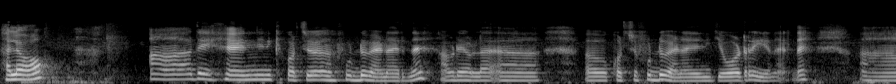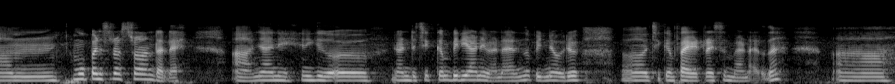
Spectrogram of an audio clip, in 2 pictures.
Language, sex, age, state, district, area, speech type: Malayalam, female, 45-60, Kerala, Pathanamthitta, urban, spontaneous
